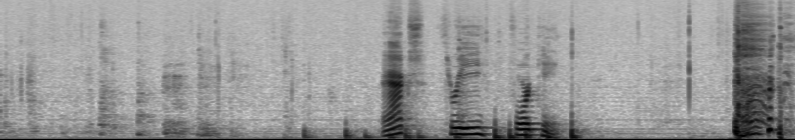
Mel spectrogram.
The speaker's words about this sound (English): Boy, you got me coughing too now. I thought we were done with all this stuff.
